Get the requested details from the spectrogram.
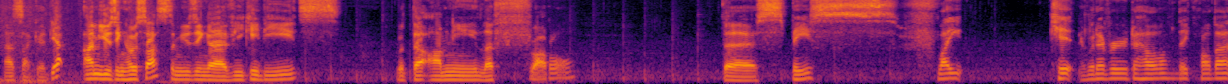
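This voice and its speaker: With an American accent, a man speaks very slowly at medium pitch in a dark, mellow tone, leaving long, frequent pauses and using ordinary pitch variation. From US, California. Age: 40s. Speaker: gaming live streamer. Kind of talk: casual chat while gaming.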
